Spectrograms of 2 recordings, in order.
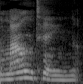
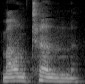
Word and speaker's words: mountain: the the end again Mountain Mountain you see guys Mountain although we have this I in the middle of the word we don't pronounce that silent eye yeah it's it's silent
